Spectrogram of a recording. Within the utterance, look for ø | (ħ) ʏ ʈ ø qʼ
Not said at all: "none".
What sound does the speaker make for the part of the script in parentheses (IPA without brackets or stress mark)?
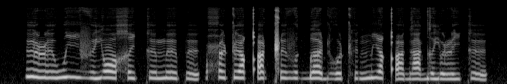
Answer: ħ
